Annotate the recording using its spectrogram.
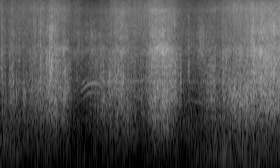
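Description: Skis carving turns down a groomed snow piste: a rushing scrape of edges on snow that swells with each turn, about every one and a half seconds, over wind on the microphone. A brief faint squeal rises and falls a little after one second.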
